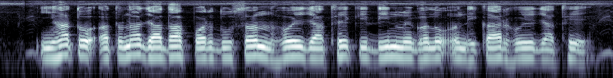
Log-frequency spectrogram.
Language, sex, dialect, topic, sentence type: Chhattisgarhi, male, Northern/Bhandar, agriculture, statement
